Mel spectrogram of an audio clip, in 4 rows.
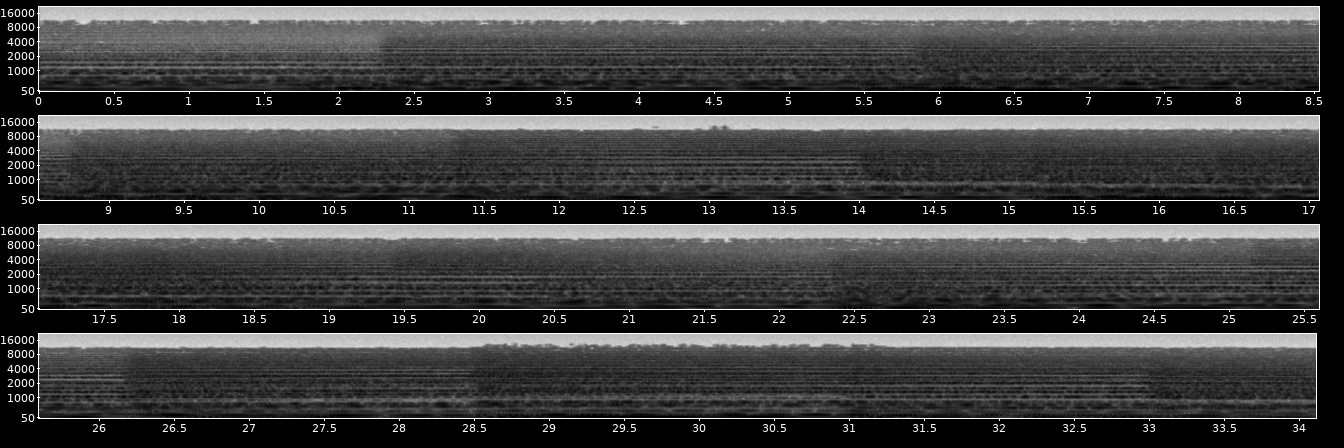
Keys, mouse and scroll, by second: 1.3 right click, 2.3 click, 3.7 right click, 4.8 click, 8.7 click, 9.5 click, 10.0 click, 10.8 click.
